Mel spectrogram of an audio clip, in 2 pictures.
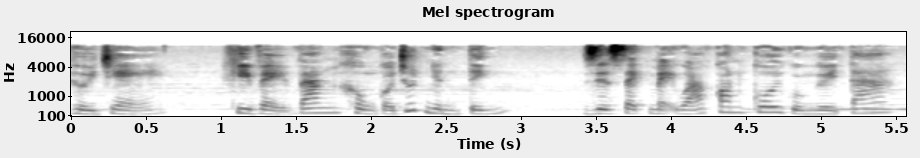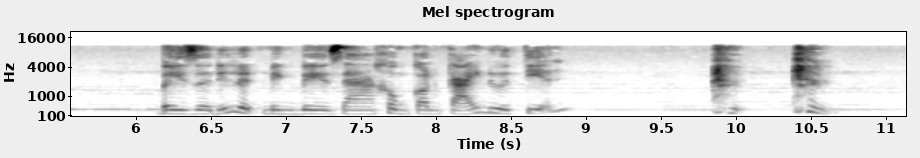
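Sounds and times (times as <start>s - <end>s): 
speech: 0.0s - 8.9s, 9.9s - 10.7s
violent coughing fit: 9.8s - 10.8s.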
